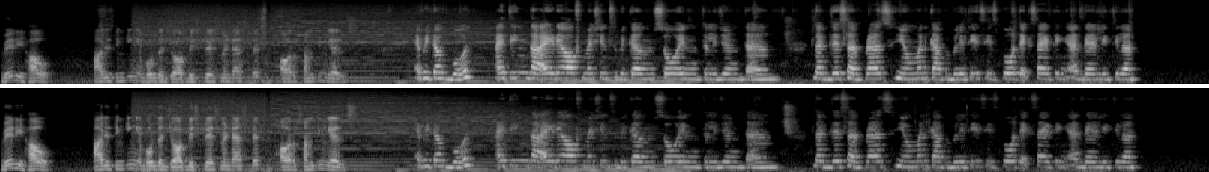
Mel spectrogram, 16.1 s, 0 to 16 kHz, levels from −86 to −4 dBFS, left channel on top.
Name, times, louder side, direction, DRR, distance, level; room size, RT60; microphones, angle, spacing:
voice 1, 0.0-0.7 1.2-4.8 10.5-10.6 12.7-12.9, right 5 dB, 50° right, 0.3 m, -38 dB
sound 1, 1.7-9.2, equal, 20° right, 0.8 m, -50 dB
voice 2, 5.5-6.3 6.6-10.4 10.8-15.1, left 6 dB, 65° left, 0.3 m, -35 dB
2.5 x 2.5 x 2.5 m
head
